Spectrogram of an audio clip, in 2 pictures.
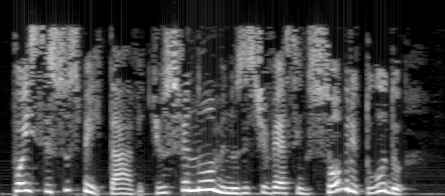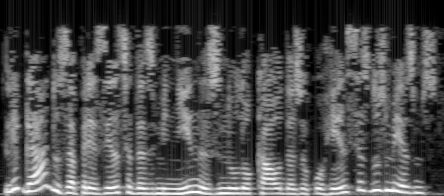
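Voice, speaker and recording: Woman, Brazilian accent, husky, fairly high voice, scripted radio drama narration, dull recording. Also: a little mellow. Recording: dull lo-fi audio.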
